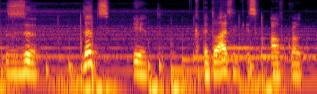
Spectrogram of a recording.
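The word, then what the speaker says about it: З: Sounds like Z. That's it. Capitalizing is awkward. C tier. That's how we pronounce it.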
